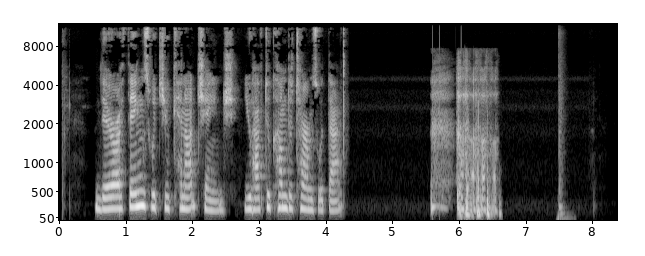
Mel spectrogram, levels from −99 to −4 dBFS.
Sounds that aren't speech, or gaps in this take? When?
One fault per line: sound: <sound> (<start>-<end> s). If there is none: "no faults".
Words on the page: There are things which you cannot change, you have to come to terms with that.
sound: laugh (5.6-6.7 s)
sound: thud (7.4-7.8 s)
